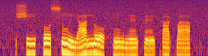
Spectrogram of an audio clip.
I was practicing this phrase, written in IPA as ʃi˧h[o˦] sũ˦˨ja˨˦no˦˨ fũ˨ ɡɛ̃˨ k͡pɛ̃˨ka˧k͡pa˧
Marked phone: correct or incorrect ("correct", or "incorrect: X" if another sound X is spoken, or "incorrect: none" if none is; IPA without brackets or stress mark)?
correct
